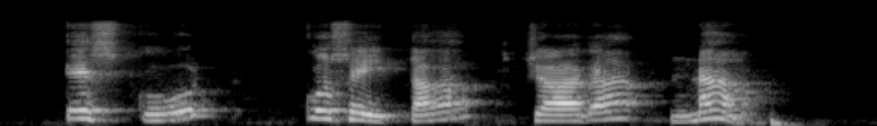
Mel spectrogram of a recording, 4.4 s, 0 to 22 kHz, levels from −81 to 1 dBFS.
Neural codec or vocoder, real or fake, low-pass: codec, 44.1 kHz, 2.6 kbps, SNAC; fake; 10.8 kHz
